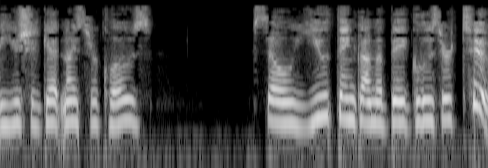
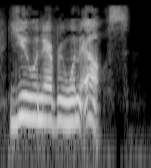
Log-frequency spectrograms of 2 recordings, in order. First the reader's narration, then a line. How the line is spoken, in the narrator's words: Jessie snapped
